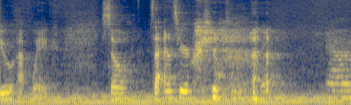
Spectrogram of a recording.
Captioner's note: laughs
